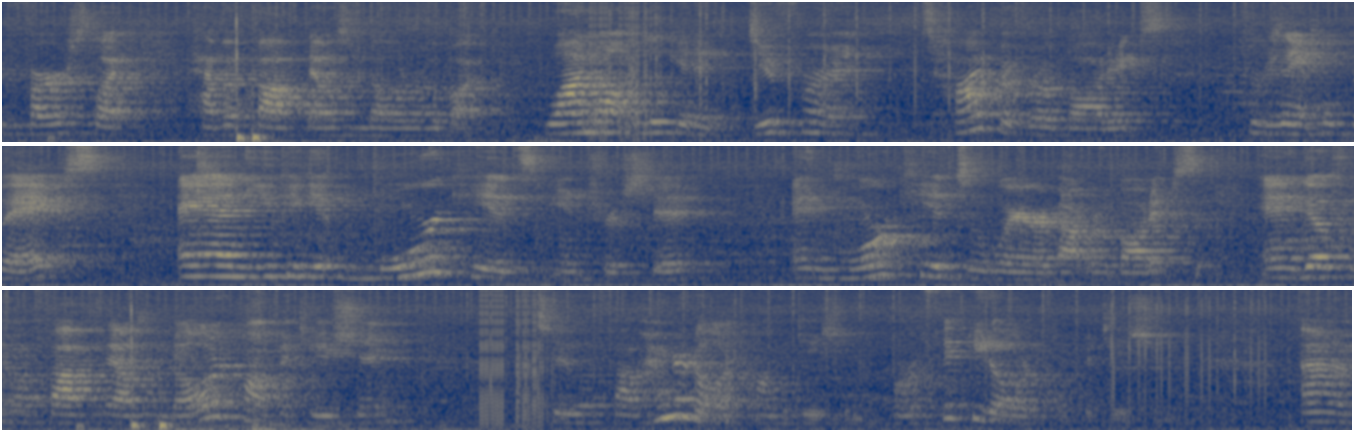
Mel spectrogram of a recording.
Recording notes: Interviews, panel and Q&A from the SAU-Magnolia ERZ Robotics Exhibition held on Dec 5, 2017.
